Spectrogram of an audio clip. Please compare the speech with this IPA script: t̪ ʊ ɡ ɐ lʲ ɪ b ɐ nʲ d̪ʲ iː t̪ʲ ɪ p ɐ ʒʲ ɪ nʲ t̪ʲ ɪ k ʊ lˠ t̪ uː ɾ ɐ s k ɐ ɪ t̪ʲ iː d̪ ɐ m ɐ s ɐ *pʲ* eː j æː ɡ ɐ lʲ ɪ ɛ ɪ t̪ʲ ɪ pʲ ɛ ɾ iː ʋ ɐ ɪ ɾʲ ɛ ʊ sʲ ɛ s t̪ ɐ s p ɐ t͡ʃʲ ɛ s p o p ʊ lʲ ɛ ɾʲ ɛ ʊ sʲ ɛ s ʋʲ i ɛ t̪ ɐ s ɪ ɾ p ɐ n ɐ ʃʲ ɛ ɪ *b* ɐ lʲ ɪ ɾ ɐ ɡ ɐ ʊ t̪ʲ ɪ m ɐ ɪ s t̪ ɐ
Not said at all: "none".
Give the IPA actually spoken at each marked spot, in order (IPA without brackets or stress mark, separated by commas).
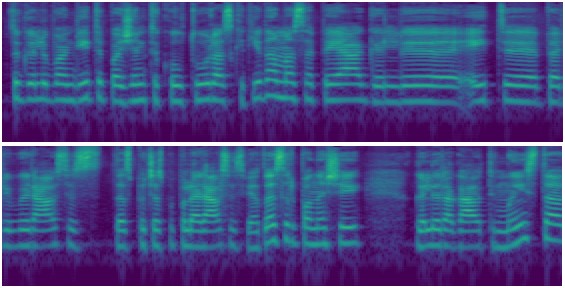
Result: pʲ, ɡ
